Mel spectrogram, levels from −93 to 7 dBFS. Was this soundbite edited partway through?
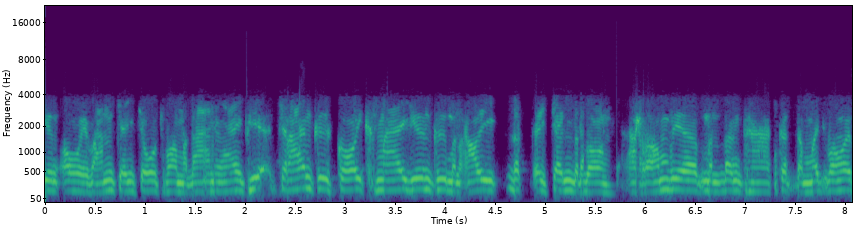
yes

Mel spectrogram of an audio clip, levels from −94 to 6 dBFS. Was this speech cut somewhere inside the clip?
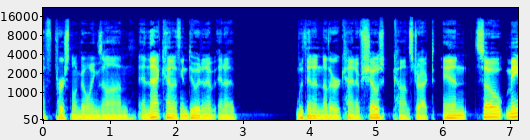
yes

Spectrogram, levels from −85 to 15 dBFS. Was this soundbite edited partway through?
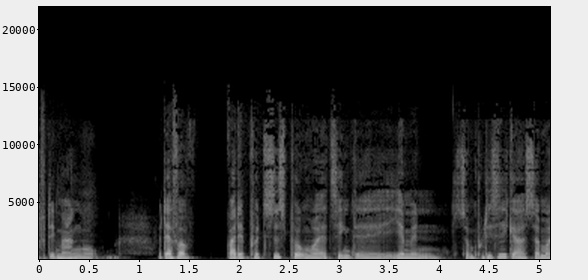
no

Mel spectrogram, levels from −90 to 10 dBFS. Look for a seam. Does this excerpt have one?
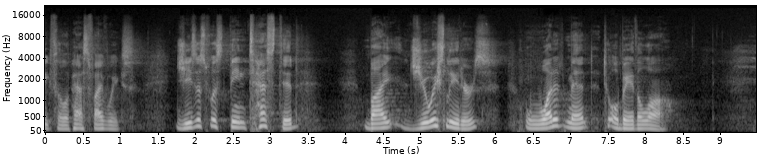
no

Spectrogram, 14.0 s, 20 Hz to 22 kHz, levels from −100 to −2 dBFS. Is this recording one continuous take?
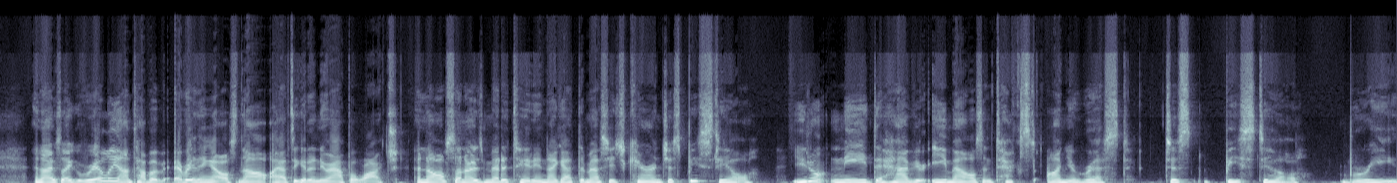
no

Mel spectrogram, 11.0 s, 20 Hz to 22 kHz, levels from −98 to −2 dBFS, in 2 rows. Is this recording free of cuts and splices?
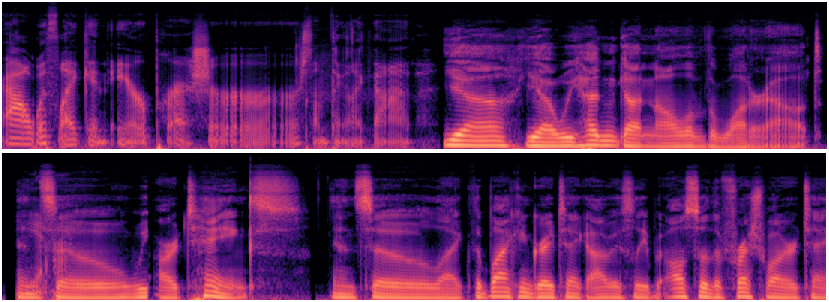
no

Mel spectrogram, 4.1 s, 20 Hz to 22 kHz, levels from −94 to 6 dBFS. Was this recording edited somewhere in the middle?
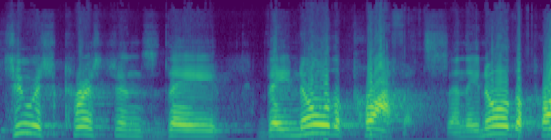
no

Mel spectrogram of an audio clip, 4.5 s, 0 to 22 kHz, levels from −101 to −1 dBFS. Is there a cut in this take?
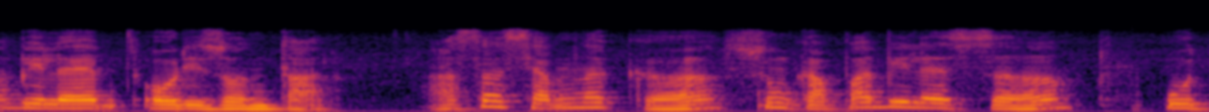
no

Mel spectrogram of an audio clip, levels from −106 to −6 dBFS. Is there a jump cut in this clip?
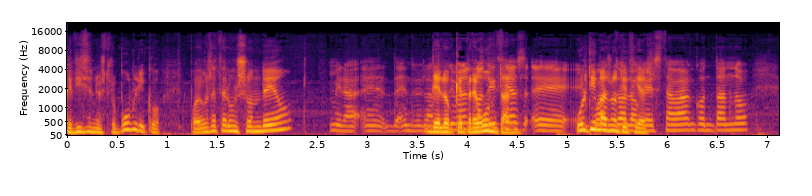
no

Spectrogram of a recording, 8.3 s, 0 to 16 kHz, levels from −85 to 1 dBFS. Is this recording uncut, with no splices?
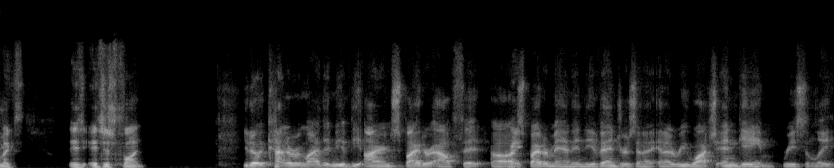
yes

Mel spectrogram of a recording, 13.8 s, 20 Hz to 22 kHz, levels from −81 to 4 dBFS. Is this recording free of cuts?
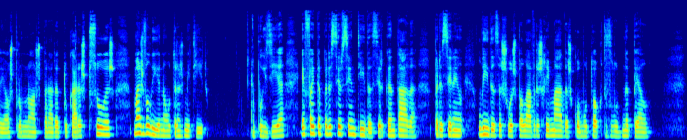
yes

